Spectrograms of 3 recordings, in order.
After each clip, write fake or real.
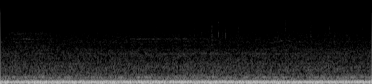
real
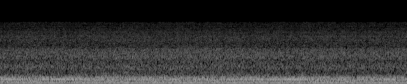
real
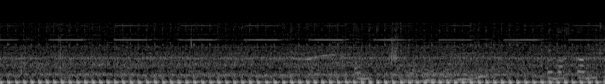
real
